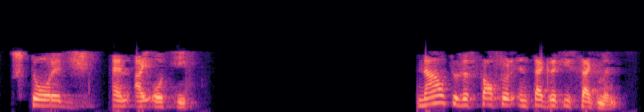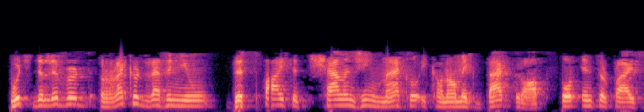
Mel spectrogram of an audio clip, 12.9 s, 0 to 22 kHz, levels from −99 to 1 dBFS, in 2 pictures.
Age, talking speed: 50-69, 95 wpm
